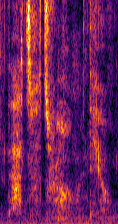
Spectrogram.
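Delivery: hushed, whispered quote of a blaming mother; imitated mother's blame. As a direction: whisper it as the accusing mom. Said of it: "and she was like".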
